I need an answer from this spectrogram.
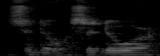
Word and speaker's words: Shedeur: So it's, how do you pronounce it? Shedeur Sanders, and then you got Shiloh Sanders.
